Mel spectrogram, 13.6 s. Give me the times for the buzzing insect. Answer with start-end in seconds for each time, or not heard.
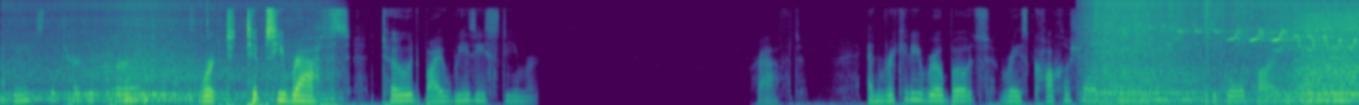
0.0-3.5, 10.8-13.5.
